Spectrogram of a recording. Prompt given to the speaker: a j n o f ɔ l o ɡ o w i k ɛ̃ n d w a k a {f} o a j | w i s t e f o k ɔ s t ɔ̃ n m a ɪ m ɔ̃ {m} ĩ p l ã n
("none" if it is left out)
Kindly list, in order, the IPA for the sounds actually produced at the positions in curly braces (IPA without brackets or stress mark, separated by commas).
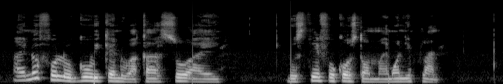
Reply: s, n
